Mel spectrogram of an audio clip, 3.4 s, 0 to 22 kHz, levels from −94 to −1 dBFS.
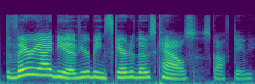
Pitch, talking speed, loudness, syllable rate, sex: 225 Hz, 210 wpm, -16 LUFS, 5.7 syllables/s, female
